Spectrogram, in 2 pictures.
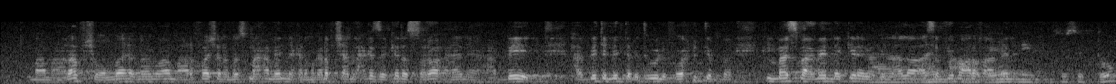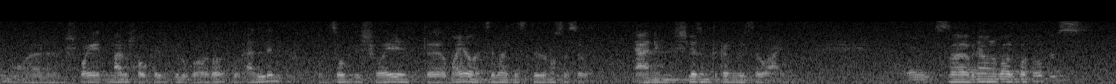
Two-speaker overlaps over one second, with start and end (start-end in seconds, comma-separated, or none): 8.7-10.2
